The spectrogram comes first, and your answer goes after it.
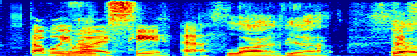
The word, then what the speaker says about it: Hladkowicz: spelled phonetically. Ladkowicz.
